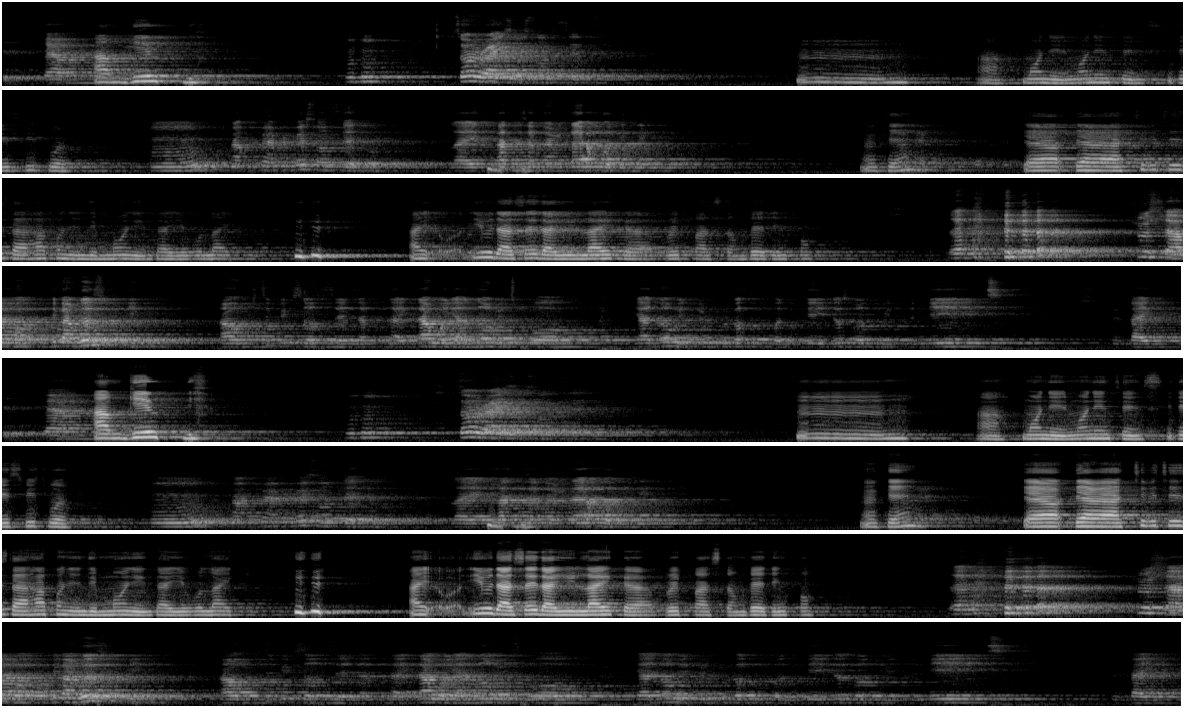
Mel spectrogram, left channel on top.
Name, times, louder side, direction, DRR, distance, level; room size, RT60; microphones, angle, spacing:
voice 1, 0.4-1.4 3.4-3.8 4.5-5.9 13.3-15.6 16.3-18.3 20.7-21.0 33.1-34.4 35.0-36.9 37.6-38.0 38.4-41.2 41.8-44.3 44.6-45.4 46.5-47.0, left 1 dB, 85° left, -2 dB, 2.4 m, -32 dB
voice 2, 0.9-2.0 7.9-9.1 9.7-12.5 16.7-17.1 20.4-21.1 22.0-25.9 26.5-26.9 27.7-31.7, right 6 dB, 55° right, 15 dB, 0.3 m, -25 dB
20.5 x 8.8 x 4.0 m, 2.8 s
head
